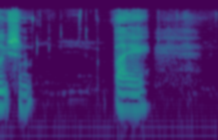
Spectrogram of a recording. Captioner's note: speaking French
